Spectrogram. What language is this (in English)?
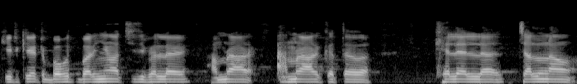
Maithili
